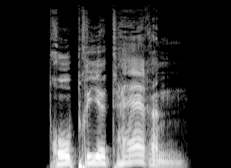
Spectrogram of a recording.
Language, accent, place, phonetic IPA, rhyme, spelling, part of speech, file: German, Germany, Berlin, [pʁopʁieˈtɛːʁən], -ɛːʁən, proprietären, adjective, De-proprietären.ogg
- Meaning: inflection of proprietär: 1. strong genitive masculine/neuter singular 2. weak/mixed genitive/dative all-gender singular 3. strong/weak/mixed accusative masculine singular 4. strong dative plural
